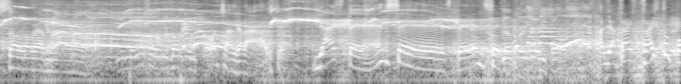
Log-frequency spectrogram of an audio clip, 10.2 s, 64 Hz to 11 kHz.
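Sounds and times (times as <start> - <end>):
speech: 0.1 - 1.3, 2.6 - 10.2
crowd of boys shouting and cheering at an event in Guanajuato: 0.7 - 3.7.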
